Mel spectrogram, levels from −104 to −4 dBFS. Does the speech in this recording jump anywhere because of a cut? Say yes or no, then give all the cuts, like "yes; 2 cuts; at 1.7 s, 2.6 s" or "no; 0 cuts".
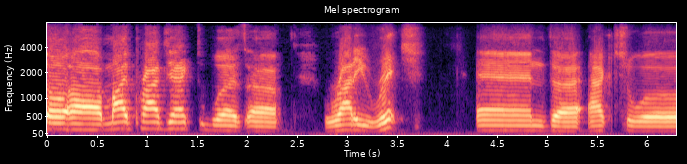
no; 0 cuts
